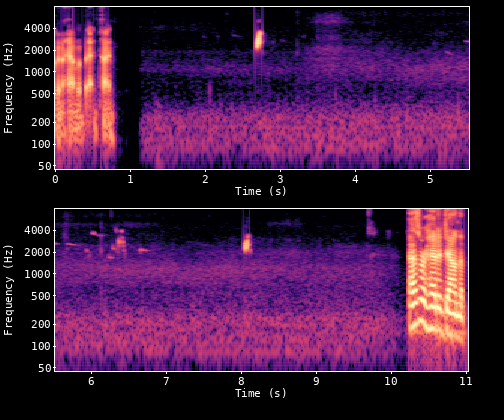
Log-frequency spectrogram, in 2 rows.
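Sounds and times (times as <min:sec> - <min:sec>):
open-air background noise: 0:00.0 - 0:11.0
bird chirp: 0:01.9 - 0:10.2.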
